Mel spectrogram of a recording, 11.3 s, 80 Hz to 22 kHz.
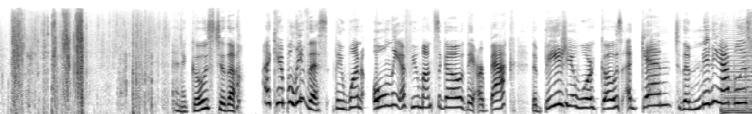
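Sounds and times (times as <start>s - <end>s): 
paper envelope being torn open at an award announcement: 0.0s - 2.7s
speech: 2.6s - 11.2s.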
